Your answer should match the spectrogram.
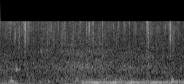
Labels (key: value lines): label: biophony
recorder: SoundTrap 500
